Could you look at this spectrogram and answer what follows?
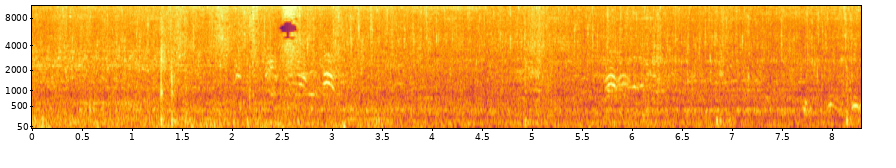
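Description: Large pot of snake soup simmering, its liquid bubbling and trickling, with a couple of short chirps in the background about three and six seconds in.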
